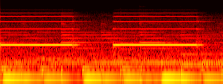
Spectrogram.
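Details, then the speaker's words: BellAction Duo facial and body remodelling device training: three electronic beeps over a steady low hum signalling the treatment has finished. "estos tres pitidos nos indican que el tratamiento ha finalizado en el mar en pantalla nos lo marca simplemente tocaremos aceptar y volvemos al inicio del programa"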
